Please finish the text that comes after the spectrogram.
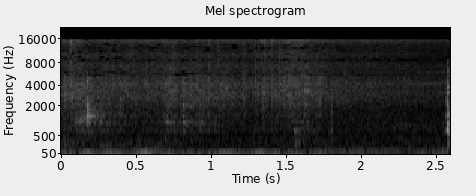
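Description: A spoon stirs sago pulao with fried cashews, raisins and peanuts in a pan, giving soft faint scraping and light sizzling patter, ending with a brief sharp clink.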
